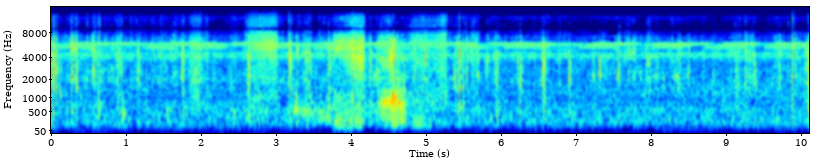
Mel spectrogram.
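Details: Close-up recording of wild raccoons feeding outdoors, with soft wet clicks and chomps of chewing spread across the clip, a short low grunt near the middle, and a constant background of insect chirring.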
